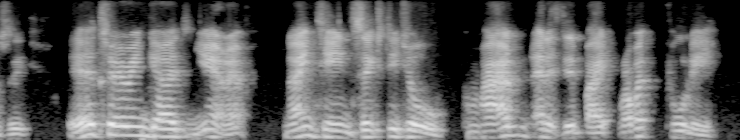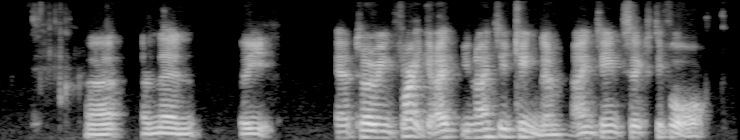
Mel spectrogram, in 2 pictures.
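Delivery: newsreader-style news announcer delivery. Reading out old flight guide titles to a guest, BBC news announcer voice. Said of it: "That's my best B B C news announcer voice".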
